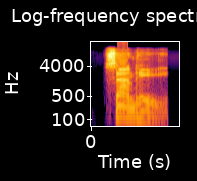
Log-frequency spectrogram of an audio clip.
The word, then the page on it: sandhi: British English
